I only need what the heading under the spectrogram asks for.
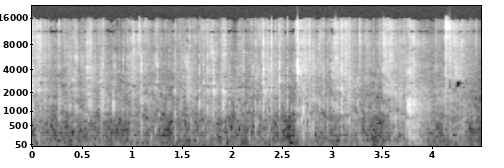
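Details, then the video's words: Pit Bulls chewing raw beef shank at feeding time. Close, continuous crunching and tearing with sharp bite clicks and moist smacking, some louder snaps near the end. "Pit Bulls eat Raw Beef Shank combo [ASMR] | BARF | MUKBANG 動物の咀嚼音 | 犬が生の肉を食べる"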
